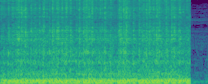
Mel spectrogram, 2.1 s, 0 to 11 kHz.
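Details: 1980 Trans Am with turbocharged Gen 1 small-block Chevy (blow-through carburetor), after new valve seals: strong, even rev with a deep, steady growl, no ticking or misses, cutting off cleanly. Earlier heavy exhaust smoke is cured. Healthy.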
